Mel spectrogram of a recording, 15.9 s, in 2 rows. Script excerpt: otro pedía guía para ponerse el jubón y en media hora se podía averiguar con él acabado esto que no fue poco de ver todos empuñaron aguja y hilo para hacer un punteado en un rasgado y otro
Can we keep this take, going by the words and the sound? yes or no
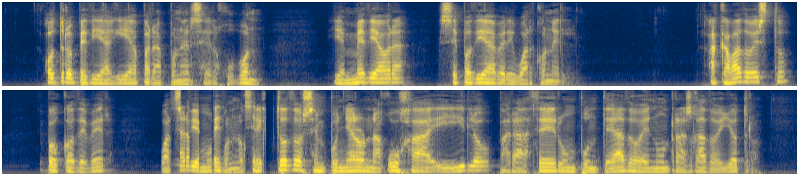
no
